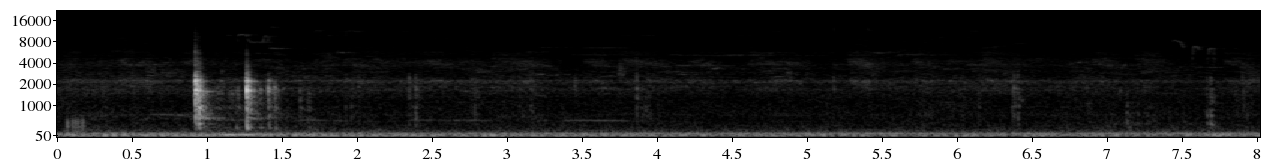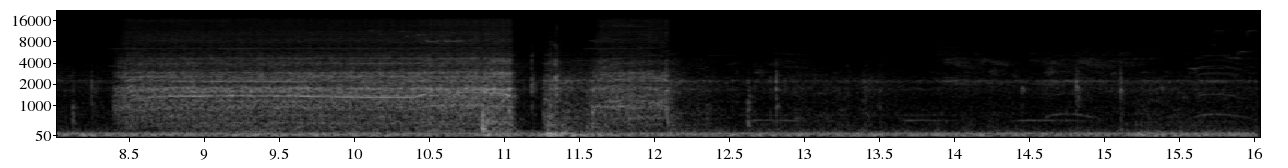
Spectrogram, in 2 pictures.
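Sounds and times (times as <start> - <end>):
power drill running: 8.4 - 12.3.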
